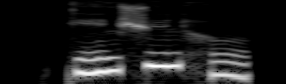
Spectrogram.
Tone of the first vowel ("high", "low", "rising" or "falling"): rising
